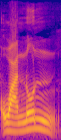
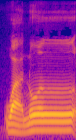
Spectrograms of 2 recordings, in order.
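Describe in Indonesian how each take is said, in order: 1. Bunyi n diucapkan penuh dan jelas. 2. Bunyi n dibuat samar dan berdengung. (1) "jangan dibaca wanun" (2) "tapi disamarkan"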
